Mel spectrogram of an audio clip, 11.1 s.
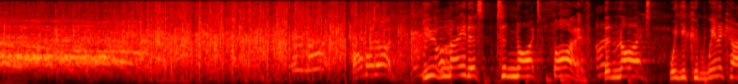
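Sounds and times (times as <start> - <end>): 
studio audience applause: 0.0 - 6.4
speech: 6.4 - 11.0.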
